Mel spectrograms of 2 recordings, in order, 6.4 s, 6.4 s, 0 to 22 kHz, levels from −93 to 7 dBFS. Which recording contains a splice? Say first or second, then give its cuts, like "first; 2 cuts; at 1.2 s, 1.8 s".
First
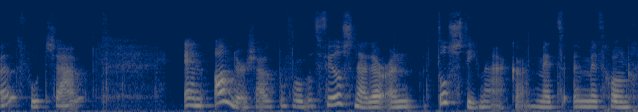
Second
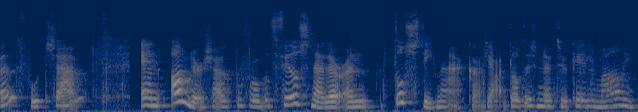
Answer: second; 2 cuts; at 1.3 s, 4.8 s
